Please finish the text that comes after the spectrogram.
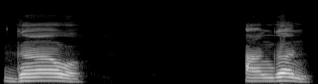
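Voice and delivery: गाँव, आंगन drawn out through nose and mouth; nasalised vowels. Shown as a demonstration. Teacher giving chandrabindu examples, गाँव, आंगन with nasal vowels. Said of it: "नाक और मुंह दोनों से भनभनाहट".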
